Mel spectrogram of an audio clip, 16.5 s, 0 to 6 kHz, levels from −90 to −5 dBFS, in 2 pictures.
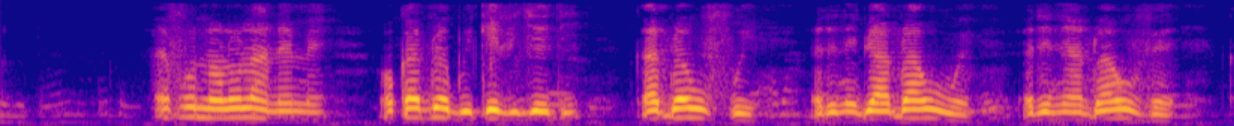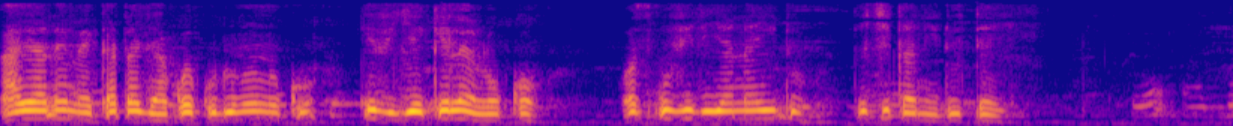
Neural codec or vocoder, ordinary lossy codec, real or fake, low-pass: none; AAC, 24 kbps; real; 5.4 kHz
